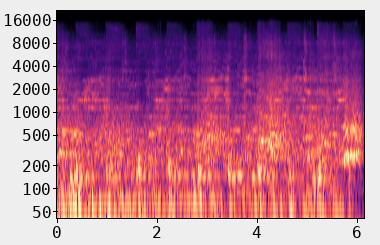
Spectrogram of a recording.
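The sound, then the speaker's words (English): Busy roller rink ambience at Wynwood Skate Center in North Kansas City, filled with skaters of all skill levels: a steady, dense wash of rolling wheels, crowd chatter and occasional clacks and thumps, with hip-hop and house music playing through the sound system underneath throughout. “Skaters of all skill levels filled the rink at Wynwood Skate Center in North Kansas City.”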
